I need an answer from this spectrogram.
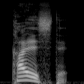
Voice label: male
